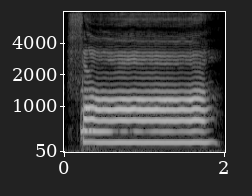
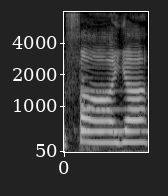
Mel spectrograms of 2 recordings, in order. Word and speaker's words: fire: And the last thing is the word fire. I'd like it to have one syllable with just a little tuck at the end. So what? Fire. And so just before the note ends, you just lift the sound in your throat, so we get fire rather than fire with 2 separate syllables.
